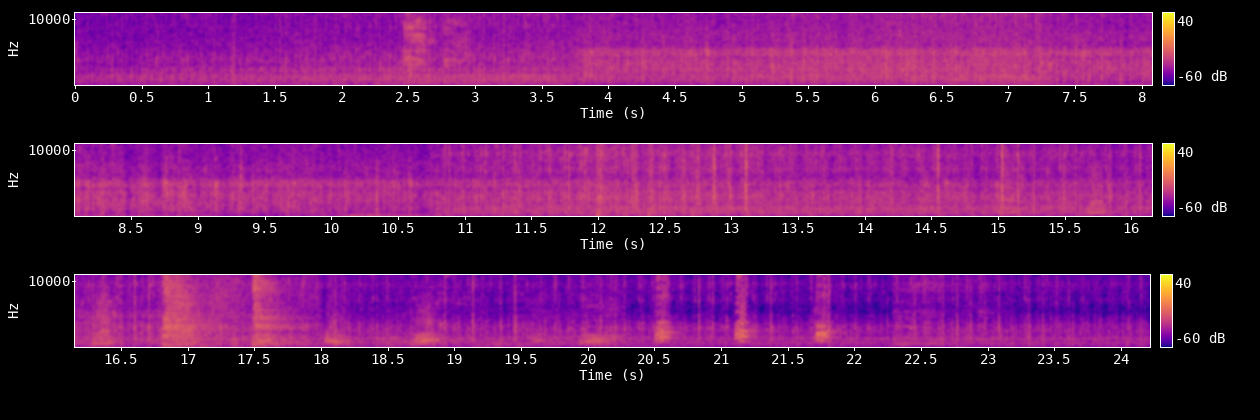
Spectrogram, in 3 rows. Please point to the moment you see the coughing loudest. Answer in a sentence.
The volume of the coughing peaks at 17 seconds.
